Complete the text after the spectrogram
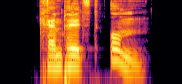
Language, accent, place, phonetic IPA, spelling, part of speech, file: German, Germany, Berlin, [ˌkʁɛmpl̩st ˈʊm], krempelst um, verb, De-krempelst um.ogg
- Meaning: second-person singular present of umkrempeln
